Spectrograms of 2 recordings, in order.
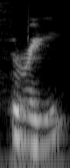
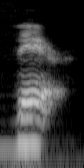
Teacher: one is voiceless three and the other is voiced there there's a vibration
